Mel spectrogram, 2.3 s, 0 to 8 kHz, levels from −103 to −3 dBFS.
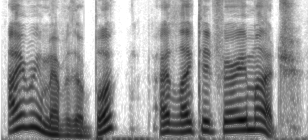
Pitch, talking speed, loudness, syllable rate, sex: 185 Hz, 235 wpm, -16 LUFS, 6.9 syllables/s, male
